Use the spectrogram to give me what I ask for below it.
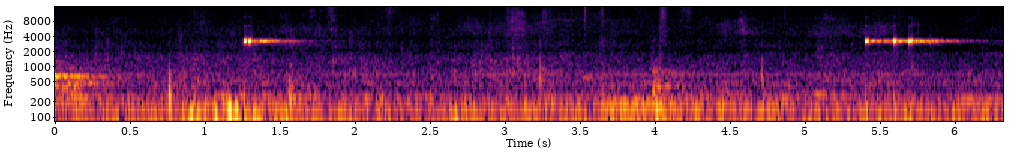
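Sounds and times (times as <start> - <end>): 
radiation detector beeping near radioactive rock: 1.2 - 1.7, 5.4 - 6.2.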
